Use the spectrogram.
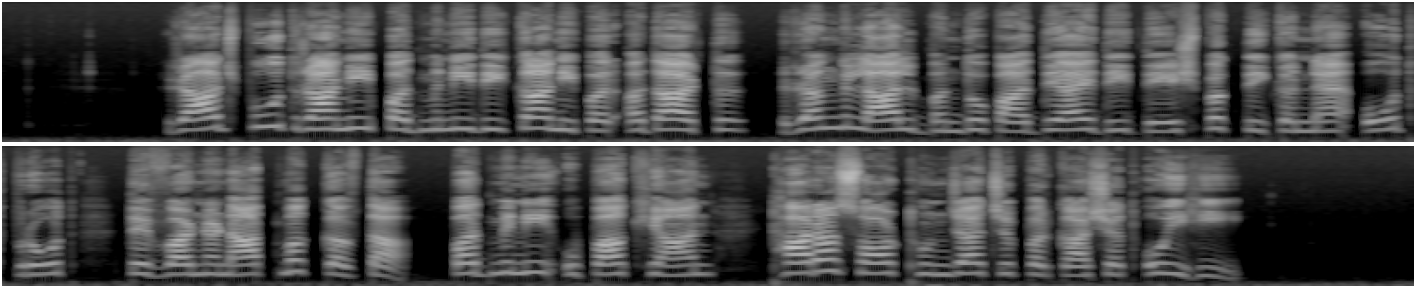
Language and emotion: Dogri, neutral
